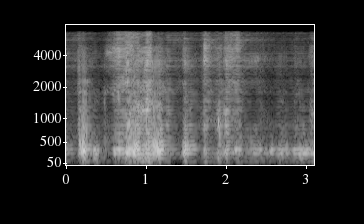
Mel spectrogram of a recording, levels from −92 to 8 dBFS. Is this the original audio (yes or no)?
no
